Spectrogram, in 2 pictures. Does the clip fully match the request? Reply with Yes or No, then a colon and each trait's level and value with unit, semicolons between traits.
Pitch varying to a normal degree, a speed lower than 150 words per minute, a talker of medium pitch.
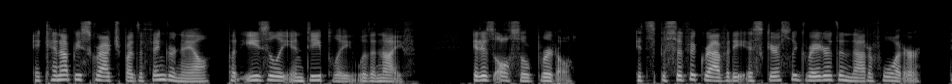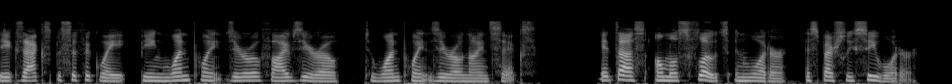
Yes: average, 3.2 semitones; average, 140 wpm; medium, 175 Hz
